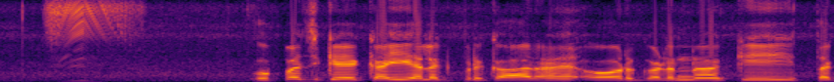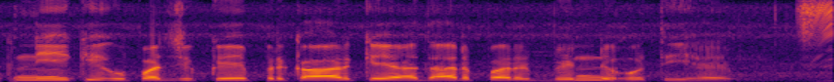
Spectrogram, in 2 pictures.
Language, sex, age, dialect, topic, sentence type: Hindi, male, 31-35, Kanauji Braj Bhasha, banking, statement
